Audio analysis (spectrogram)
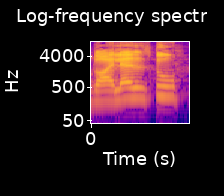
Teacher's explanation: نون پہ اخفا ہو رہا ہے کیونکہ نون ساکن کے بعد حرف اخفا میں سے ضاد آ رہا ہے، ادھر گنہ کریں گے۔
